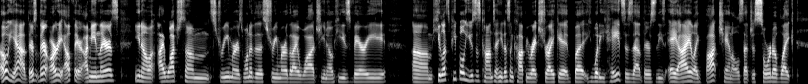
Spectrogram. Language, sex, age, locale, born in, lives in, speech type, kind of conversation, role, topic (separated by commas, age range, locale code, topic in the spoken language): English, female, 35-39, en-US, United States, United States, conversation, podcast, host, How might artificial intelligence shape our everyday lives in the coming years?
